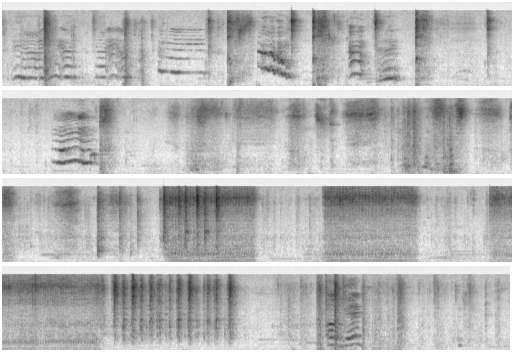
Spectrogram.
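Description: A boy's voice making short wordless yells and vocal noises in bursts. Past the middle come two bursts of hissing noise, each a second or two long, followed by a stretch of rapid crackly clicking.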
